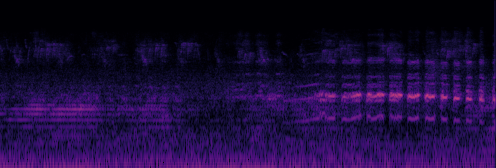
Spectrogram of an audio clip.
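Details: Chickens clucking in their backyard coop: a quieter first half of soft murmurs, then a quick, even string of sharp, nasal clucks, roughly four a second, with a low hum throughout.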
